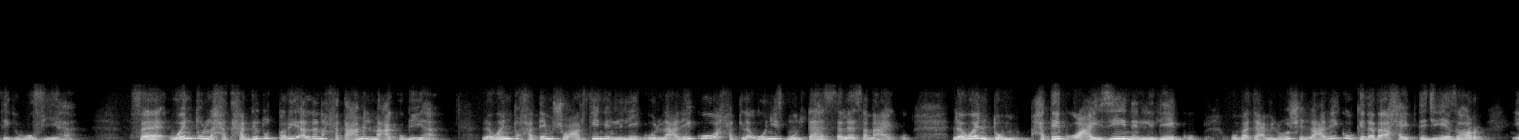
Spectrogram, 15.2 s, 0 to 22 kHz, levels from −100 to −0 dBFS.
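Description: At 6.08 to 6.15 s, 6.4 to 6.5 s and 12.03 to 12.3 s, short echo-leak scraps trail the speech by about 270 ms, most audible at 6.4 s. These are likely residual echo from a loudspeaker whose echo canceller let the microphone pickup through.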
